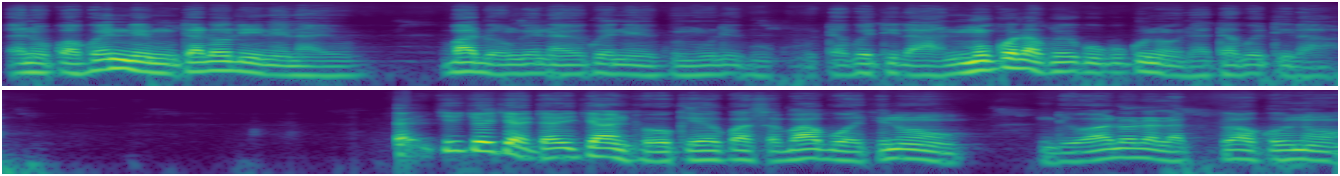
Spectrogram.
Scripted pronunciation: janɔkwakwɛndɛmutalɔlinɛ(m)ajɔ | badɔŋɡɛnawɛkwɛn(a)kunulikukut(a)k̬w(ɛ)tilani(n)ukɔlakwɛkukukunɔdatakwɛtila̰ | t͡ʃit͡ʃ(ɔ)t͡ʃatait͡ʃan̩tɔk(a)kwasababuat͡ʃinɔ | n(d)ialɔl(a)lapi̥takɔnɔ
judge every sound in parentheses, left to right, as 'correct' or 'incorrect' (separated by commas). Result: incorrect, incorrect, correct, correct, incorrect, correct, incorrect, correct, correct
